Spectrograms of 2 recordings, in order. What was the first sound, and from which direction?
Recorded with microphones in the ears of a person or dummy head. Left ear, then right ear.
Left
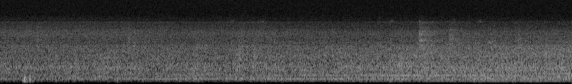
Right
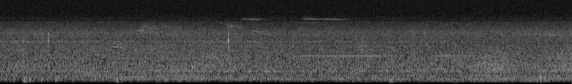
Only background noise.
